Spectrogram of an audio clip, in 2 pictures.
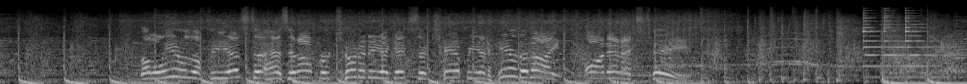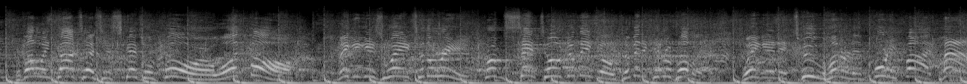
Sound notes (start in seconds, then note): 8.6 bell ringing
